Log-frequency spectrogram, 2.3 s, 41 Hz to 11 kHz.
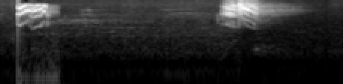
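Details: Two short, high, harsh chirps about 1.4 seconds apart from a female double-collared seedeater, used to stir a captive male into singing. A faint thin tone lingers between the notes.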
